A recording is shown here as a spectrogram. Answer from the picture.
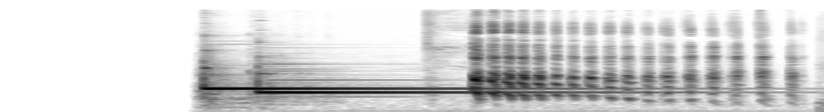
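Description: Two-note ding-dong chime, a high note then a lower one, held and ringing. It is followed by a fast run of bell strikes, about nine a second, dying away.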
